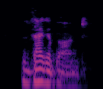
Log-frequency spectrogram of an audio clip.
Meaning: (noun) A person on a trip of indeterminate destination and/or length of time
- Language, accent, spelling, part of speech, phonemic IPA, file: English, Southern England, vagabond, noun / verb / adjective, /ˈvæ.ɡə.bɒnd/, LL-Q1860 (eng)-vagabond.wav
